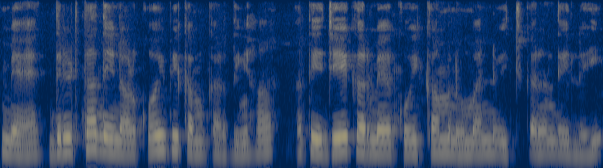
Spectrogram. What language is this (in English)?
Punjabi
